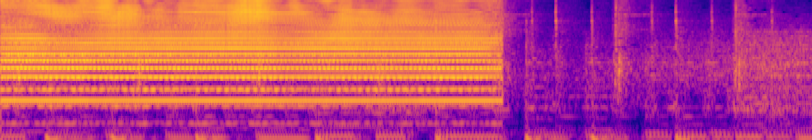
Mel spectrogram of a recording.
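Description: Handheld compressed-air horns sounding one long steady blast that cuts off about two and a half seconds in: the start signal for the race. Background music with a steady beat plays underneath.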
